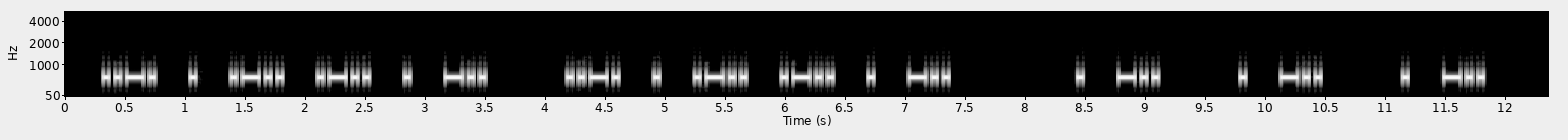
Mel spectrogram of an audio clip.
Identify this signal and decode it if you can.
Morse code, heard as a keyed tone, about 25 wpm, spaced as for 18 wpm, 600 Hz. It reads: FELLED FELLED ED ED ED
